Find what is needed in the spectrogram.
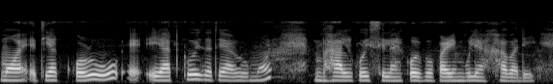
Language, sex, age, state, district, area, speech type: Assamese, female, 18-30, Assam, Sivasagar, rural, spontaneous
